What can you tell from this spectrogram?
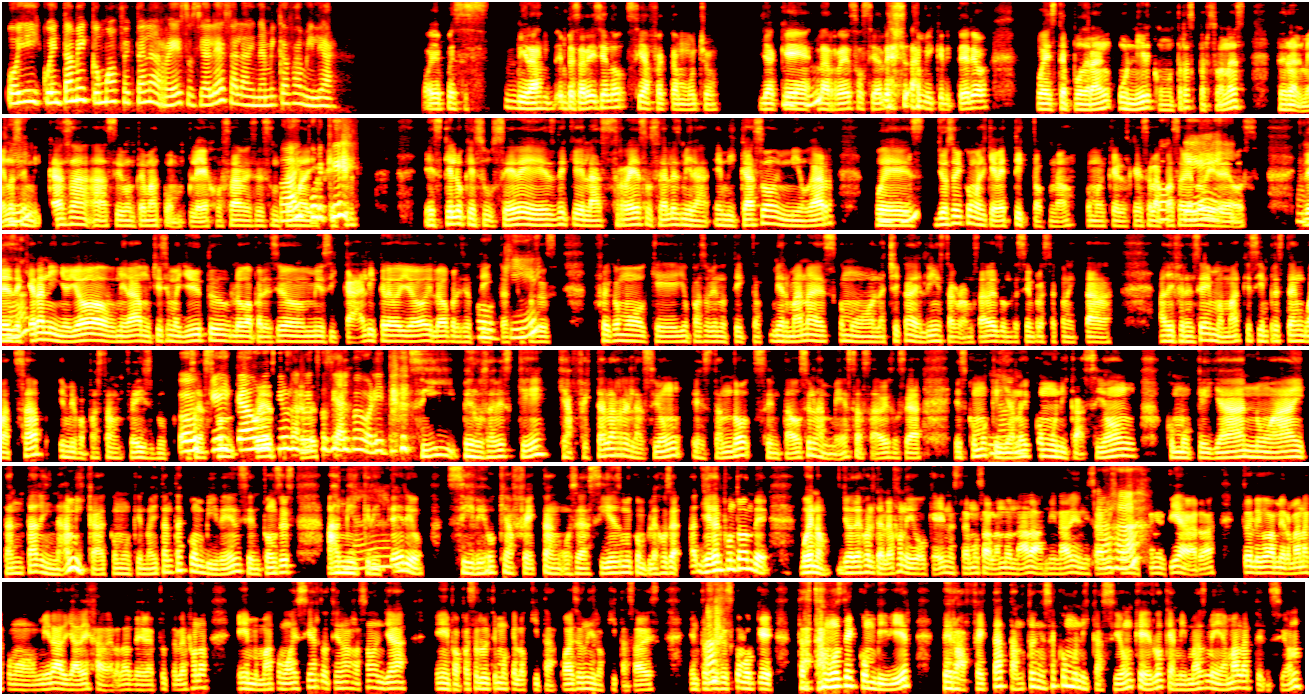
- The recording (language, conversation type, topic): Spanish, podcast, ¿Cómo afectan las redes sociales a la dinámica familiar?
- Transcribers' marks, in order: chuckle; chuckle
